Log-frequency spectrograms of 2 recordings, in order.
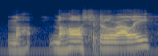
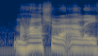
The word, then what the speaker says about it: Mahershala Ali: Mahershala Ali, I think. – Mahershala Ali.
